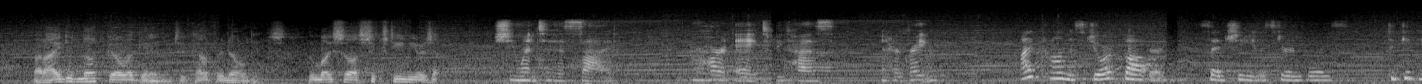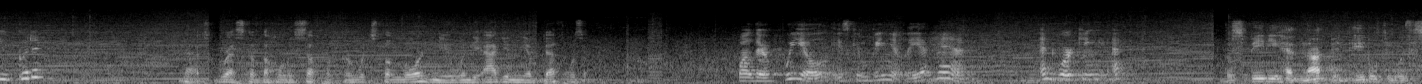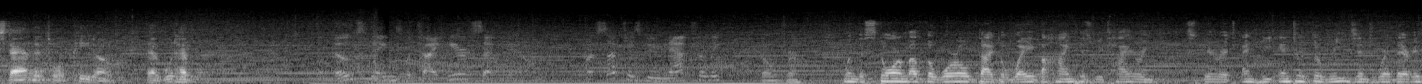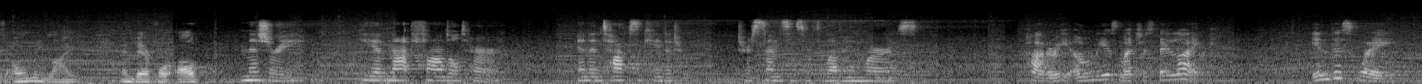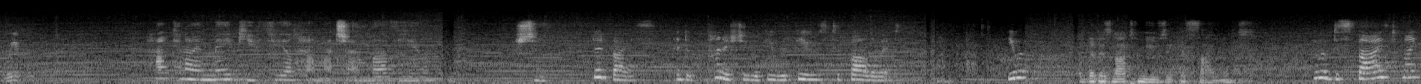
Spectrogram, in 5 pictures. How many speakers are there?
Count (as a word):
seven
